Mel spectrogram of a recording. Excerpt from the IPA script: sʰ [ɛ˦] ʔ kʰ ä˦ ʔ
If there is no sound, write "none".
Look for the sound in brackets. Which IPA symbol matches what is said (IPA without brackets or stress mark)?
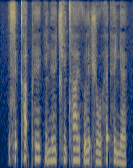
ɪ˦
